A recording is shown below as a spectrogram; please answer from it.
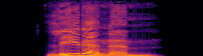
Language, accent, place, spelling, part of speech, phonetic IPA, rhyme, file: German, Germany, Berlin, ledernem, adjective, [ˈleːdɐnəm], -eːdɐnəm, De-ledernem.ogg
- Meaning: strong dative masculine/neuter singular of ledern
